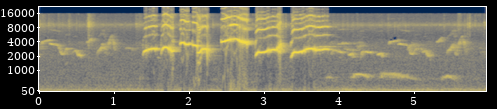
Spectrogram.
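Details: Magpie-robin song used as a lure for other singing birds: quiet warbles lead into a rapid series of five loud, shrill whistled phrases, followed by softer chirps and low whistles of other birds.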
